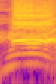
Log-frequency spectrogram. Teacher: একদম কণ্ঠের নলের ভিতর দিয়ে চলে আসতেছে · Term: কণ্ঠ নালীয় ধ্বনি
